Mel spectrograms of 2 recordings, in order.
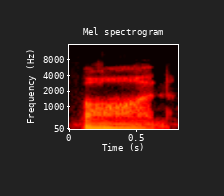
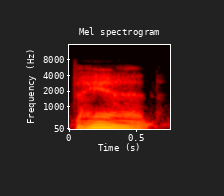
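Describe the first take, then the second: First: The vowel sounds like the one in 'dawn'. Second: The vowel sounds like the one in 'can'. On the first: The speaker calls it right. "but Vaughn" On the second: The speaker calls it wrong. "Some people might mispronounce it"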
